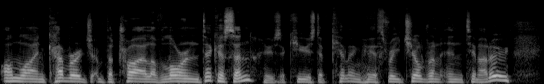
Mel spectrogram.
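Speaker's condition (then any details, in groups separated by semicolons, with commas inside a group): No condition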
